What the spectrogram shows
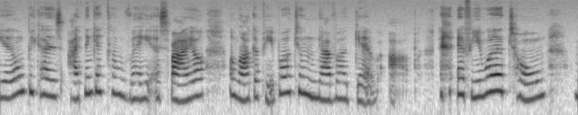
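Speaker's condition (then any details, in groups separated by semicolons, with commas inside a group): Cerebral palsy; had speech therapy at school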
